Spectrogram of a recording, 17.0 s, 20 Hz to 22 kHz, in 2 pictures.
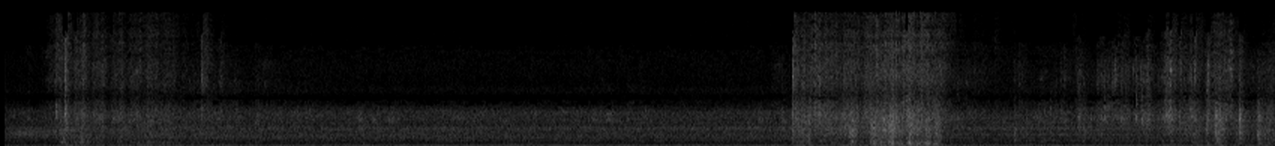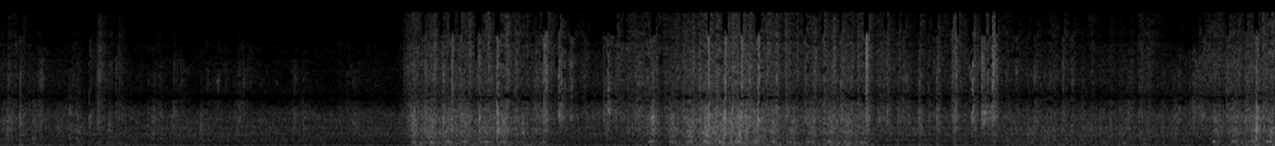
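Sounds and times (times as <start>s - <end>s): steady low hum: 0.0s - 17.0s
pigeons cooing: 12.8s - 17.0s.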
